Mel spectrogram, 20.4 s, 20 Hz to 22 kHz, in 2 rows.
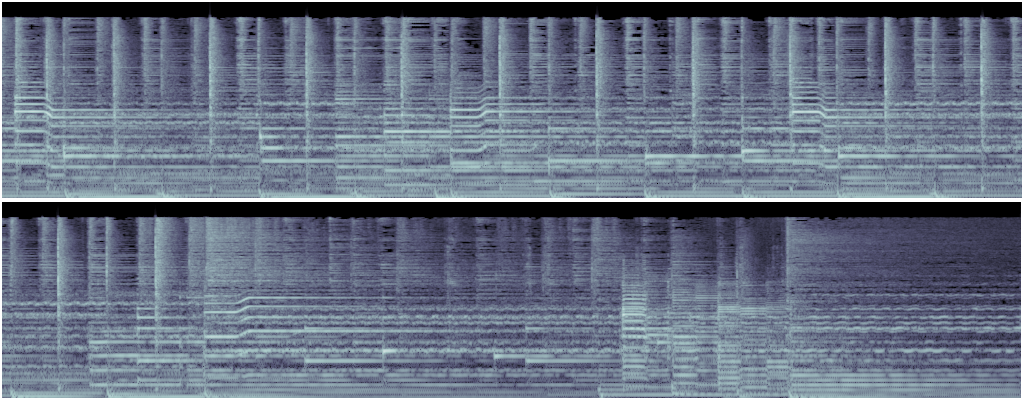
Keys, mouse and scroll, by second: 0.2 scroll down 1, 1.3 right click, 1.8-2.2 scroll down 1, 2.4 right click, 3.8 click, 3.8 typing, 6.7 scroll up 1, 9.2 click, 11.4-12.2 scroll down 1, 12.9 click, 13.5 right click, 14.3-17.0 drag, 17.6-19.9 right drag, 19.9 click.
